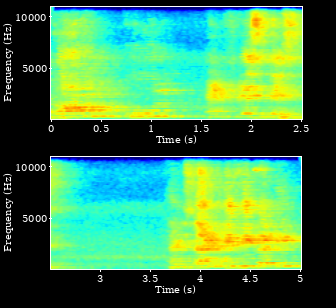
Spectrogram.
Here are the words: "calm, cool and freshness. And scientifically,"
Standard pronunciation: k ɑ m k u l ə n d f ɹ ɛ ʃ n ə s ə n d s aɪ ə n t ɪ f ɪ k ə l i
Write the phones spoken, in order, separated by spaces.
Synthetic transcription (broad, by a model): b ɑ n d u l ə n d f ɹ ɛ s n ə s ə n d s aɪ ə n t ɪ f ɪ k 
